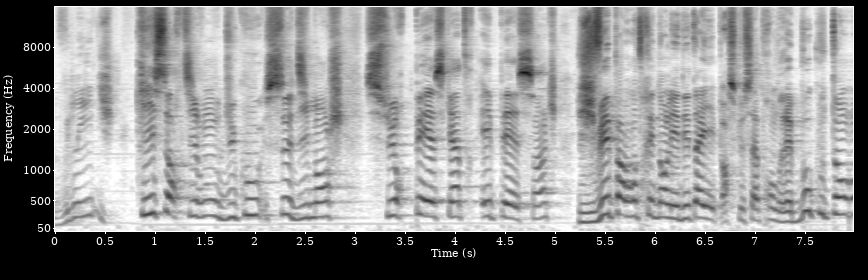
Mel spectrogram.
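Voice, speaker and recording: Man, high voice, casual news host, playful, chatty, talks to viewers, office. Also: darkish tone. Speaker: host of a weekly manga and gaming news show. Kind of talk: casual news recap to camera.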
